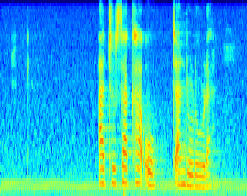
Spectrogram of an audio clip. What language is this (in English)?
Venda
